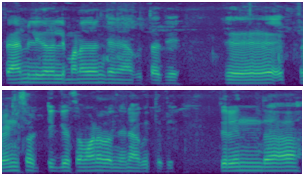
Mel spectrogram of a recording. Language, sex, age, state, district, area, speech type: Kannada, male, 18-30, Karnataka, Udupi, rural, spontaneous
